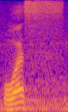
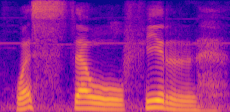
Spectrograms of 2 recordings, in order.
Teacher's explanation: huruf sin juga ini harus dilafazkan dengan mengalirnya nafas. Was, kemudian dialirkan karena memiliki sifat rakhawah.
